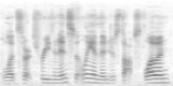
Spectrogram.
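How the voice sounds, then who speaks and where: A man's voice: fairly high pitch, fairly even intonation, fairly quick, slight background noise. A man narrating as game master of a tabletop roleplaying game, casual, with fillers.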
